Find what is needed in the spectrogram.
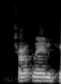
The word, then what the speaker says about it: Chartland: So if you just Google Chartland, it rhymes with Heartland, Chartland KC Mo should come up for you.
